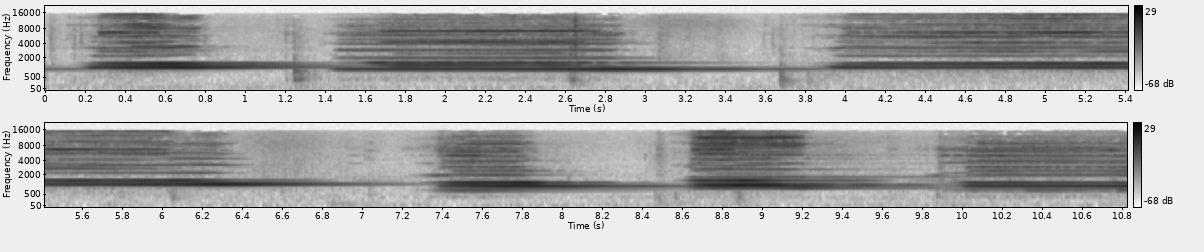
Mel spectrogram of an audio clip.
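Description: Bowed, water-tuned wine glasses sounding sustained, ringing glassy tones. There are about five long notes of one to three seconds each, with short breaks between them, and a cello solo above.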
